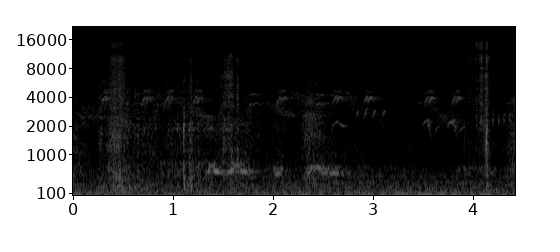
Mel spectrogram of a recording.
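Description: Faint birdsong, small birds chirping in short repeated notes, with a few sharp rustles and clicks of tomato vine and leaves being handled, the loudest click about four seconds in.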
